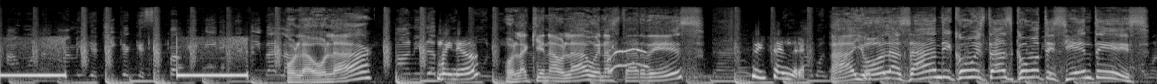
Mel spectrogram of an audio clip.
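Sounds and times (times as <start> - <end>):
telephone dialing tones and clicks: 0.0 - 0.8, 1.7 - 2.6
speech: 2.9 - 11.5.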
